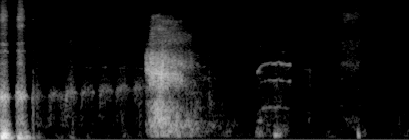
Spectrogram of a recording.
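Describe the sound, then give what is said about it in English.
A male cat named Dobby vocalizes: a breathy, hissing burst followed by a brief, faint, tonal meow, with a few soft clicks and thumps around it and no one talking. “Your cat is so handsome. Oh, now he seems pretty upset.”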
